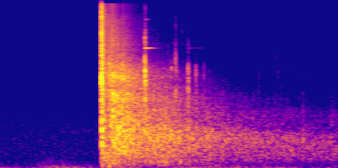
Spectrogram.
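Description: Single rifle shot fired at a target, a sharp loud crack about a second in followed by a long echoing tail that slowly fades outdoors.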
